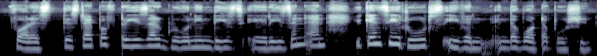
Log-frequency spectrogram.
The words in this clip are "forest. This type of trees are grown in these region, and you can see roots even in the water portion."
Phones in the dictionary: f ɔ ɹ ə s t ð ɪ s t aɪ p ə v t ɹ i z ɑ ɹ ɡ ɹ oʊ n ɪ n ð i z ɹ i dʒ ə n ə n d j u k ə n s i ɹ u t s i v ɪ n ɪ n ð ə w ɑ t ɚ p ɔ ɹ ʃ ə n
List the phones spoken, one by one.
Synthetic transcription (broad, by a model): f ɔ ɹ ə s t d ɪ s t aɪ p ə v t ɹ i z ɑ ɹ ɡ ɹ oʊ n ɪ n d i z ɹ i z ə n ə n d j u k ə n s i ɹ u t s i v ɪ n ɪ n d ə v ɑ t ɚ p ɔ ʃ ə n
